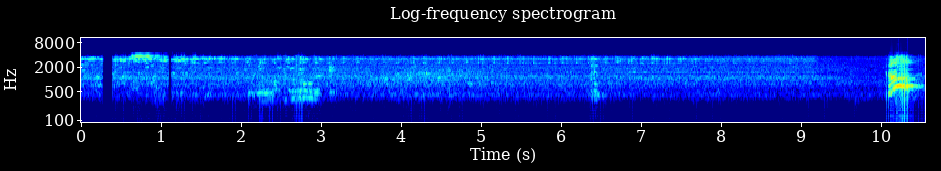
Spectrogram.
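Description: Faint engine sound of vehicles passing on the street, heard through a doorbell camera's narrow-band microphone, with a brief swell about two and a half seconds in.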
